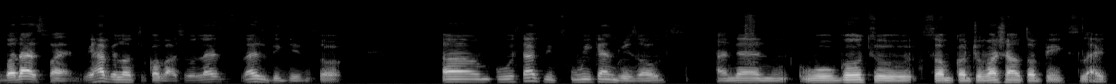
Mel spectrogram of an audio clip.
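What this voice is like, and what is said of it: Sick, flu-affected voice. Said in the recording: “hear the flu in my voice”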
